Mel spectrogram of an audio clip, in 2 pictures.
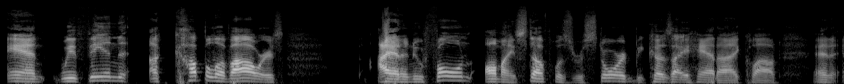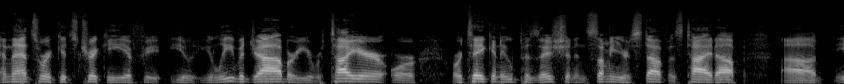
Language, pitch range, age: English, 120-145 Hz, 50-69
